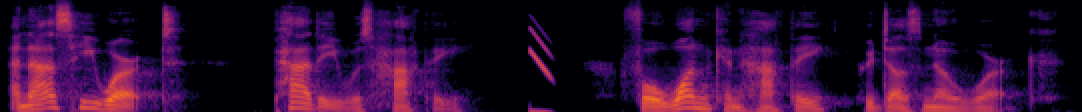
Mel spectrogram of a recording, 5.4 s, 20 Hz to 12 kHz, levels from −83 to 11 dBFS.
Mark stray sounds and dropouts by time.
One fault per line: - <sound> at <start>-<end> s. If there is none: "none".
- chirp at 2.7-2.8 s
